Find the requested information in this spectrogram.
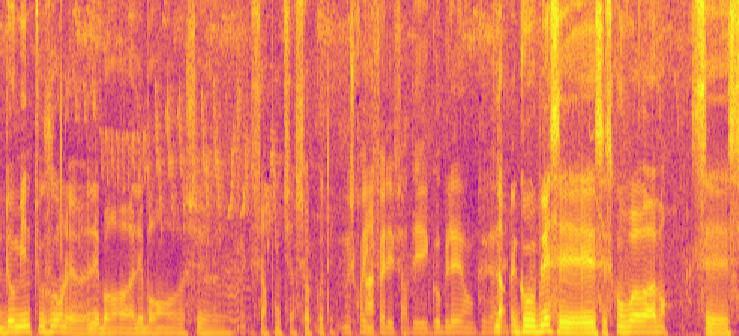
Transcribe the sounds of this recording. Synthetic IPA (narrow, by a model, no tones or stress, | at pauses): d̪ɔmint̪uʒuʁləlebʁɑ̃lebʁɑ̃øsə | fɛʁpɑ̃t̪iʁsyʁləkot̪emwaʒə̥kwafalɛfɛʁd̪eɡoblɛɑ̃pɛvɛnɔ̃ləɡoblɛsɛsɛsə̥kɔ̃vwaːvɑ̃ | sɛs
